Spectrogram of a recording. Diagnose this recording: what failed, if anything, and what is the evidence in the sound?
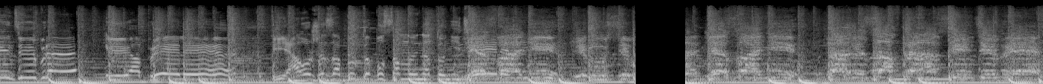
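An audio dropout to silence runs from 6.35 s to 6.86 s. The sound cuts off mid-flow and returns abruptly after about half a second of silence, with no room tone. This likely points to a momentary loss of the input link while recording continued.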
